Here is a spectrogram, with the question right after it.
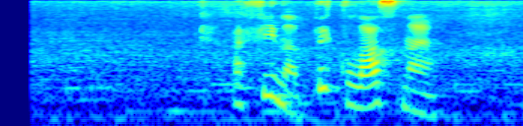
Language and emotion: Russian, positive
